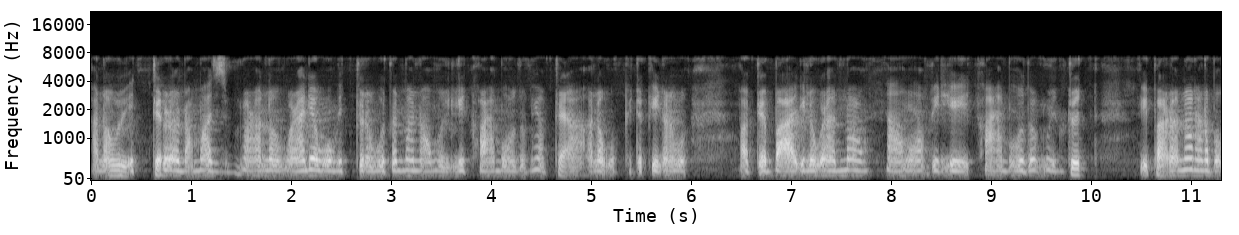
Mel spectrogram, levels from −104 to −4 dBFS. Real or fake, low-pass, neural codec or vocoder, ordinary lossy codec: fake; 7.2 kHz; autoencoder, 22.05 kHz, a latent of 192 numbers a frame, VITS, trained on one speaker; none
